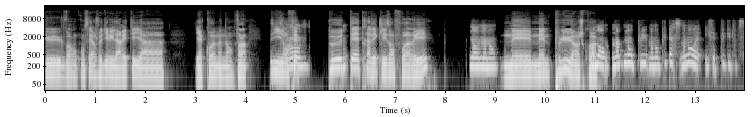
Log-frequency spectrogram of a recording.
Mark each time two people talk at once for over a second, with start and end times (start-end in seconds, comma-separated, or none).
none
